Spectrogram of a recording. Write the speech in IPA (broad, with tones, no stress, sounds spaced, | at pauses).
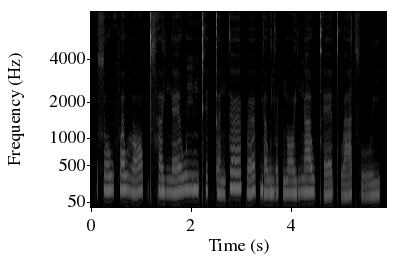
s o˨˧ w f ɐ˧ w l ɔː˨˥ p̚ t͡sʰ ɐ˧ j ŋ ɛː˨˥ w iː˥ m kʰ ɪ˧ k̚ t̪ ɐ˨ n t̪ œː˥ p œː˨˥ p̚ j ɐ˨ w j ɵ˨ t̚ n̪ ɔː˨ j ŋ aː˥ w kʰ ɛː˨˥ kʷʰ aː˨˥ t͡sʰ uː˨˥ j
